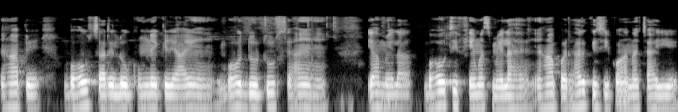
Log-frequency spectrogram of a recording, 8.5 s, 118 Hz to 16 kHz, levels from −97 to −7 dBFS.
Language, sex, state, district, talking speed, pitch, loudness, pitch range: Hindi, male, Bihar, Supaul, 210 wpm, 130 Hz, -17 LUFS, 125-135 Hz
